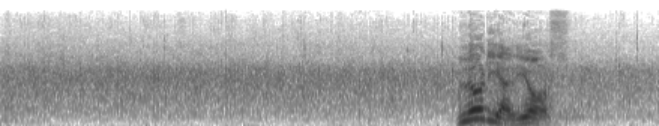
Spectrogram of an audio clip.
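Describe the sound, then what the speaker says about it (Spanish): A church congregation applauds in a steady, even wash of clapping that runs for several seconds, then a voice briefly speaks over it near the end. "Le damos un aplauso."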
